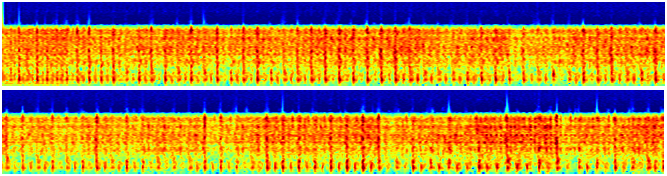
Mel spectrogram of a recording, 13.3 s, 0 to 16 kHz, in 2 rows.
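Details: Yamada (Futaba) YS F 120 four-stroke glow engine on a test stand after a full rebuild (combustion chamber buildup, piston and ring problems), Yamada No. 4 plug: crisp rapid evenly spaced firing at steady speed, no sputter or sag; normal running.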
